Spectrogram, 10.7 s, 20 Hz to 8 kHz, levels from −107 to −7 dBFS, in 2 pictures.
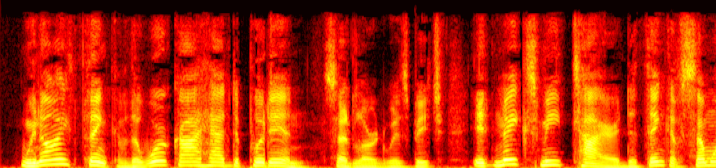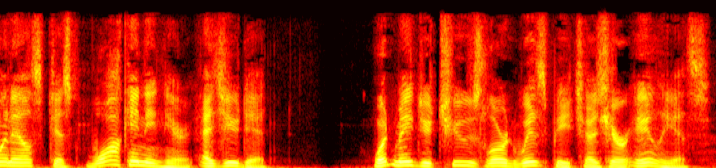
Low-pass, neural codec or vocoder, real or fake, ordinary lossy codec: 7.2 kHz; none; real; AAC, 48 kbps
